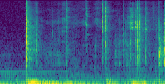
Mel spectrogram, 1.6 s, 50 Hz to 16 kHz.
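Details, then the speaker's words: Heracles80 keyboard with a PC hotswap plate, case and plate foam, Azure Dragon V2 switches and Wuque Studio 1.2 mm stabilizers: uneven key clacks with a thin metallic rattle on space bar strokes from the rattly stabilizers, due for replacement. "yeah you can definitely hear the metal there on the space Barn I do not like that sound"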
